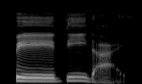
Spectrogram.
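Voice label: "憋", Mandarin Chinese; HSK6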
